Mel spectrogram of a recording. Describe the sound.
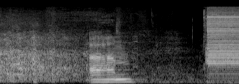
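A game show buzzer sounds twice, a short tonal buzz followed by a louder, harsher blast at the end, with faint background voices murmuring before it.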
